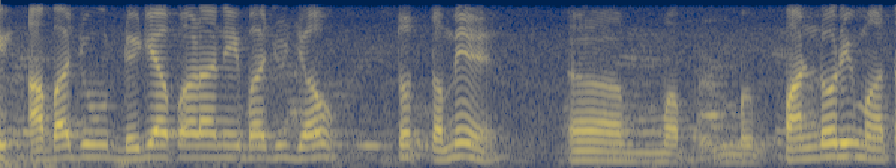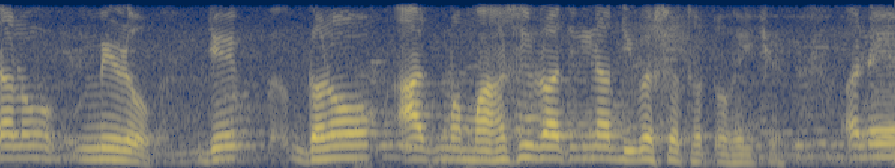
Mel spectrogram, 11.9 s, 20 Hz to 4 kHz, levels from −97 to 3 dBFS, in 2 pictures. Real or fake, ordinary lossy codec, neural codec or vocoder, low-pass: real; none; none; 3.6 kHz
